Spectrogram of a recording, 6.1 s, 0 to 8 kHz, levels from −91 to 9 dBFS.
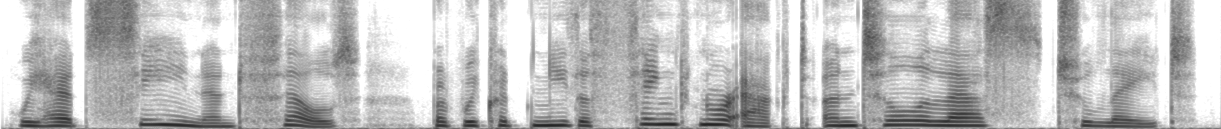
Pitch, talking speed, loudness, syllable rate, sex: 240 Hz, 155 wpm, -16 LUFS, 3.5 syllables/s, female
